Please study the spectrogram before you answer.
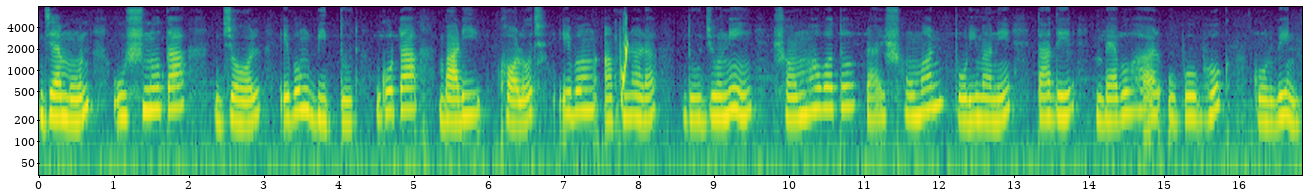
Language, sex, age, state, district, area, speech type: Bengali, female, 18-30, West Bengal, Birbhum, urban, read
